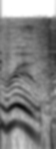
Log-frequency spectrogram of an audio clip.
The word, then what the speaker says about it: Roode: or Smackdown well one you gotta say his name right it's Bobby Roode Bobby Roode yeah Bobby Bobby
